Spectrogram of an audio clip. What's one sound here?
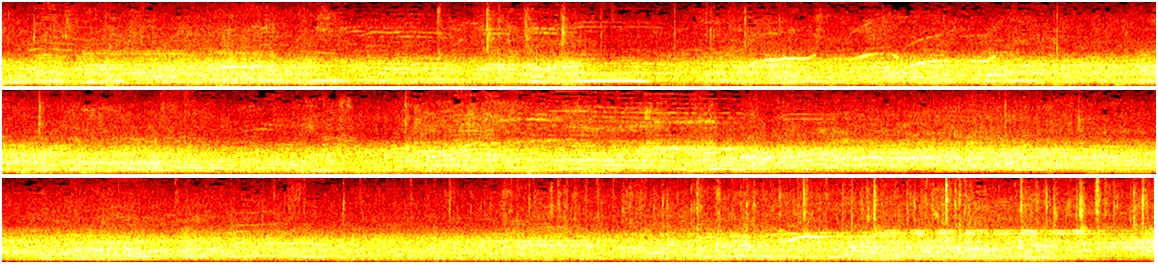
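A large stadium crowd chants and cheers loudly throughout.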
